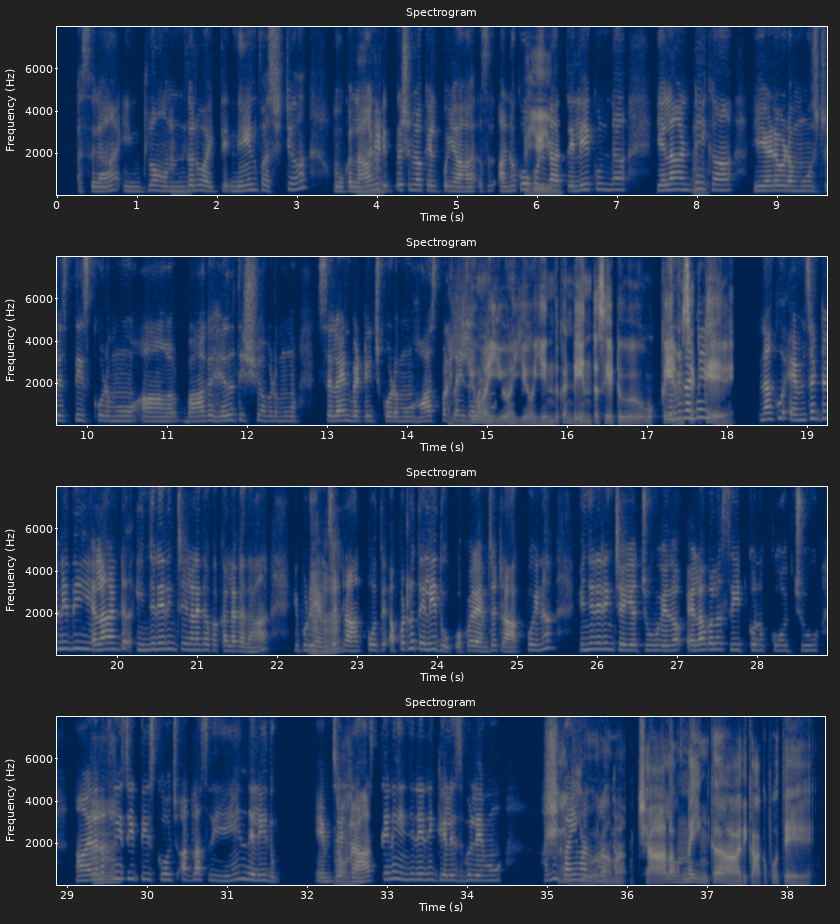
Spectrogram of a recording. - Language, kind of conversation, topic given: Telugu, podcast, బర్నౌట్ వచ్చినప్పుడు మీరు ఏమి చేశారు?
- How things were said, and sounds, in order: in English: "ఫస్ట్"; in English: "డిప్రెషన్‌లోకి"; in English: "స్ట్రెస్"; in English: "హెల్త్ ఇష్యూ"; in English: "సెలైన్"; in English: "హాస్పిటలైజ్"; in English: "ఎంసెట్"; in English: "ఎంసెట్‌కే?"; in English: "ఇంజినీరింగ్"; in English: "ఎంసెట్"; in English: "ఎంసెట్"; in English: "ఇంజినీరింగ్"; in English: "సీట్"; in English: "ఫ్రీ సీట్"; in English: "ఎంసెట్"; in English: "ఇంజినీరింగ్‌కి ఎలిజిబుల్"; tapping; in English: "సో"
